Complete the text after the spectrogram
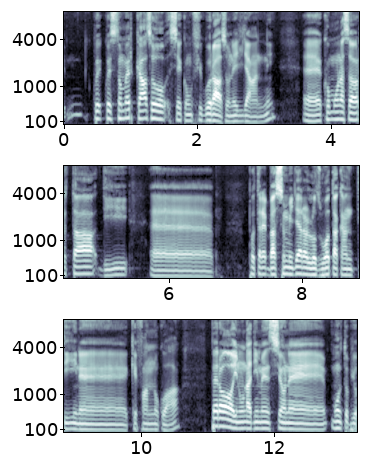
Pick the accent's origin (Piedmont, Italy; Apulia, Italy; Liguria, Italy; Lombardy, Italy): Piedmont, Italy; Turin; io faccio solo il facilitatore in quanto torinese ex di Aurora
